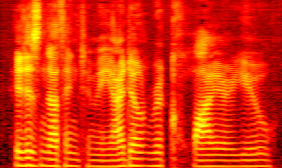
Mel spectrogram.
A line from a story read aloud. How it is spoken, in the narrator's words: said Campbell coldly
